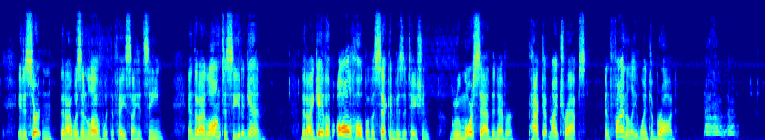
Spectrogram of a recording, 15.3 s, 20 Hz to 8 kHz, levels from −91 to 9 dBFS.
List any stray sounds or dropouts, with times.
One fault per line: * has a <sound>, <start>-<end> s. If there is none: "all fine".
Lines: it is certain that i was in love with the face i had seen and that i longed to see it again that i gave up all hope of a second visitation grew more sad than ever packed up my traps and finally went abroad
* has a bark, 14.1-14.8 s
